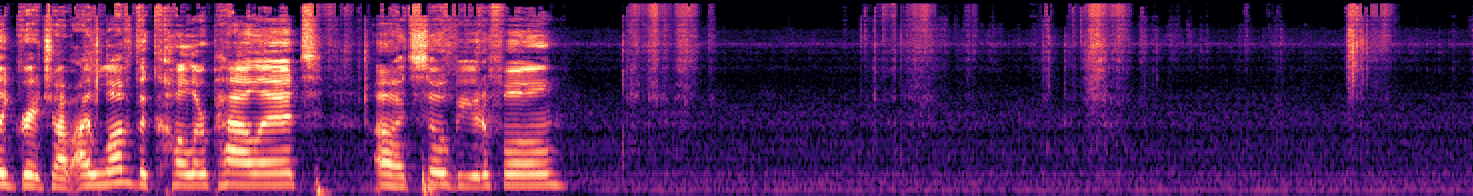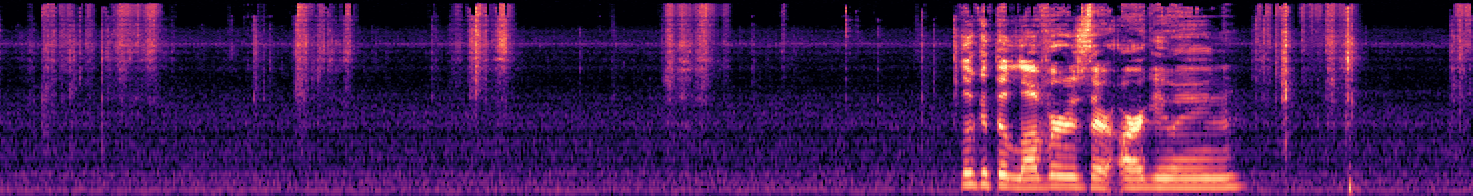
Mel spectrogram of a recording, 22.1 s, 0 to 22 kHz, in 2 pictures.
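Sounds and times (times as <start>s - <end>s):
low room hum: 0.0s - 22.0s
cards flicking and rustling: 6.5s - 8.8s, 9.6s - 10.5s, 11.2s - 14.9s, 16.0s - 16.6s, 20.4s - 21.3s.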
